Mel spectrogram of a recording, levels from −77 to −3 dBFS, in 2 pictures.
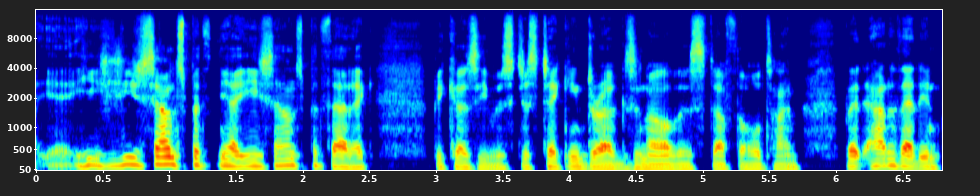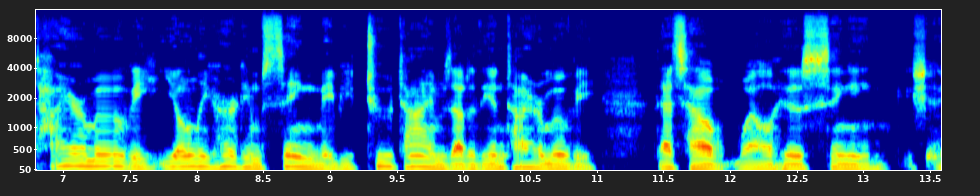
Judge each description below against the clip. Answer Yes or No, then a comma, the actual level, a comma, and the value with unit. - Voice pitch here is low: Yes, low, 105 Hz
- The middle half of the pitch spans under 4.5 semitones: No, average, 5.0 semitones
